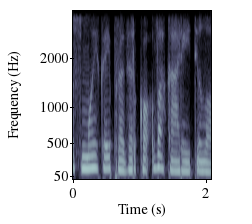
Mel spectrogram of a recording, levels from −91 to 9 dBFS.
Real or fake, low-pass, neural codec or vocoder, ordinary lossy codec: fake; 3.6 kHz; codec, 16 kHz, 2 kbps, X-Codec, HuBERT features, trained on LibriSpeech; Opus, 24 kbps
